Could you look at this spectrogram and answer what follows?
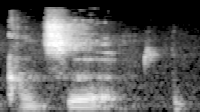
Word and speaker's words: concerned: or concerned, very often the accent would be on the first syllable, concerned.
